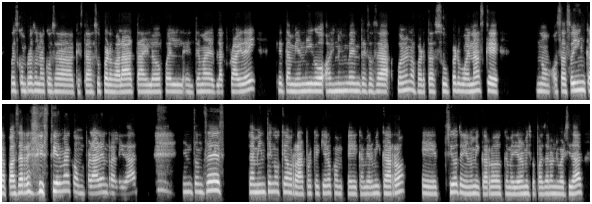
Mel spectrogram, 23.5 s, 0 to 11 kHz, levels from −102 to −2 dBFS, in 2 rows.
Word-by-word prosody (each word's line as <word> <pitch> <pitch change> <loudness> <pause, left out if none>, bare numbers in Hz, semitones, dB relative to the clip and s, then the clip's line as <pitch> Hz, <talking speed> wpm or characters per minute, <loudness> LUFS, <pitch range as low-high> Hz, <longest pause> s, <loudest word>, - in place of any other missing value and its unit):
pues, 215 -1 -2
compras 215 0 -1
una 210 -2 -1
cosa 195 -2 -1
que 190 - -7
está 190 +1 -2
superbarata 195 0 +2
y 195 - -2
luego 195 0 0
fue 205 -1 0
el 195 -1 -1
el 190 -2 -7
tema 200 +2 -2
de 195 - -1
Black 190 0 -5
Friday, 210 +7 +1 0.4
que 215 -2 -3
también 205 0 0
digo: 210 0 +4
"Ay, 205 0 -1
no 210 +1 +1
inventes", 215 -2 -1
o 200 - -2
sea, 200 0 +2
ponen 230 +3 0
ofertas 195 -2 -2
superbuenas 210 +1 0
que 205 -4 +4 0.8
no 205 -2 -3
o 200 - -6
sea, 200 +1 +1
soy 220 +4 +4
incapaz 215 -4 +3
de 220 - +7
resistirme 250 +3 +4
a 270 - -2
comprar 205 -3 -1
en 230 0 -2
realidad. 200 +1 -5 0.9
Entonces, 245 +3 +3 0.5
también 235 0 0
tengo 250 0 -2
que 240 - -3
ahorrar 205 -5 +1
porque 205 0 -6
quiero 210 +1 -3
com 200 -1 -7
eh 195 -1 -3
cambiar 190 0 -5
mi 205 0 -3
carro. 210 +7 +2 0.3
Eh, 195 -2 -2
sigo 235 0 +2
teniendo 200 -3 -1
mi 200 -1 -1
carro 195 +1 -1
que 195 - -6
me 185 -1 -1
dieron 190 +1 +1
mis 200 -2 -2
papás 185 0 -4
de 195 - 0
la 195 - -2
universidad, 195 +3 +1
205 Hz, 165 wpm, -20 LUFS, 195-220 Hz, 0.9 s, de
